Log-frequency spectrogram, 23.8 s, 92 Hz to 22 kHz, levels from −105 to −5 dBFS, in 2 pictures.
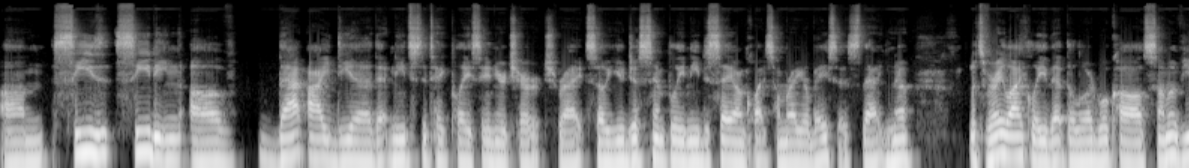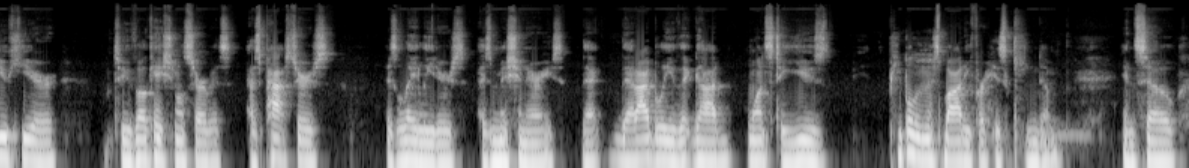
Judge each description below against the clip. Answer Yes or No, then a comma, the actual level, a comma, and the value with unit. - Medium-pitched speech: No, low, 110 Hz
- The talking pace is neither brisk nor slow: Yes, average, 175 wpm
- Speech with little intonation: Yes, narrow, 1.8 semitones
